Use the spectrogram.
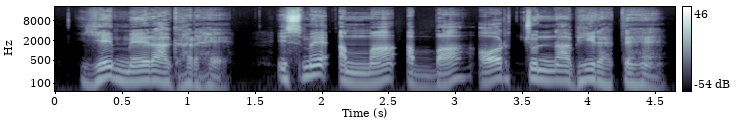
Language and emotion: Urdu, neutral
